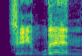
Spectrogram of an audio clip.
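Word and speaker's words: Jaylin: This guy's name spelled with J A Y L I N. Jay Lynn Smith, the quarterback out of USC.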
